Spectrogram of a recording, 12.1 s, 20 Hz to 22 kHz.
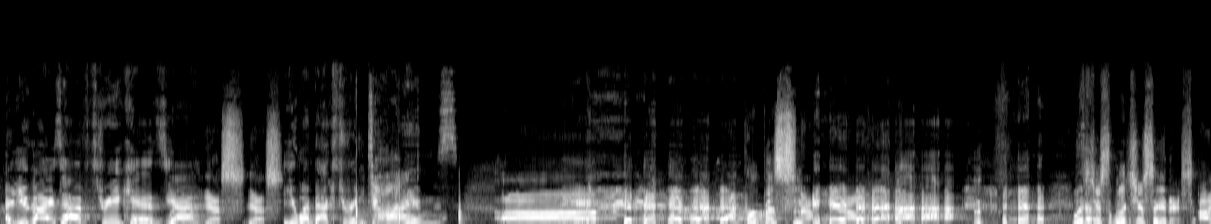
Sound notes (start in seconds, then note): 5.4 laughing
